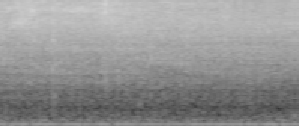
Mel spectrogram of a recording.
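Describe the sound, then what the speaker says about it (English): Thin-cut beef belly sizzles on a Korean BBQ grill at home, a loud, continuous close-up hiss with no pauses. "I want to get you a clear shot of you cooking the meat."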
